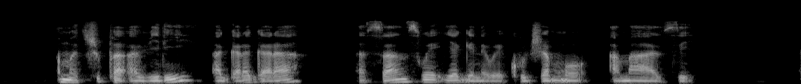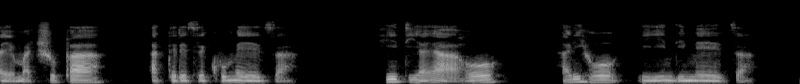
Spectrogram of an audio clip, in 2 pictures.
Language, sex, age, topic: Rundi, female, 36-49, education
